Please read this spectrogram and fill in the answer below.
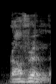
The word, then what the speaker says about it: Rotherham: Remember, owner of Ultraflex up there, and how do you say Rotherham? – Rotherham, that's it. – Rotherham, there we go. You got to say it correctly.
